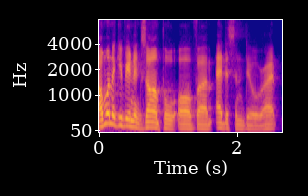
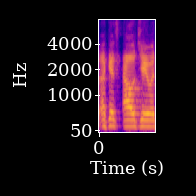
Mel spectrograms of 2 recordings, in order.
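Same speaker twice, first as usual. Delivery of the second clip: ordinary talk, nothing marked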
